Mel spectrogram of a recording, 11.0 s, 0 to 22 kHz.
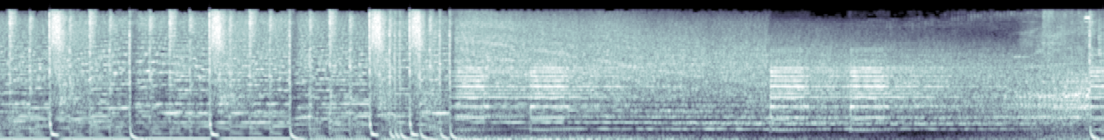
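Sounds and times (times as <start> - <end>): sustained synth chords: 0.0 - 11.0.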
